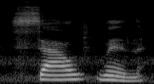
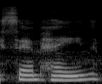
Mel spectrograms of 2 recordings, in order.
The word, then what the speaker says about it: Samhain: a brief history of salmon with the proper pronunciation of salmon it is Sal when some people say Samhain but it is actually salmon just gonna let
